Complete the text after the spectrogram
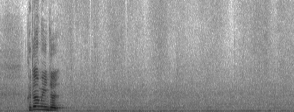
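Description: An eraser rubs across a chalkboard.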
